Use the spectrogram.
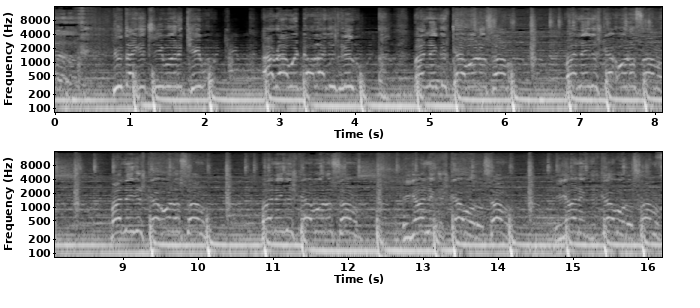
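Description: A new hip-hop track plays loudly and steadily on the radio station Move, with deep booming bass notes in a repeating pattern under bending, melodic sung or rapped vocal lines and busy high-end percussion.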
